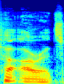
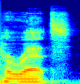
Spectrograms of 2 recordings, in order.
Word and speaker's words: Haaretz: The description is one of many obtained by Haaretz. Some from... By the way, podcasters, everyone, just pronounce Haaretz correctly, all right? It's not Haaretz. It's not Haaretz. It's Haaretz. Let's just...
